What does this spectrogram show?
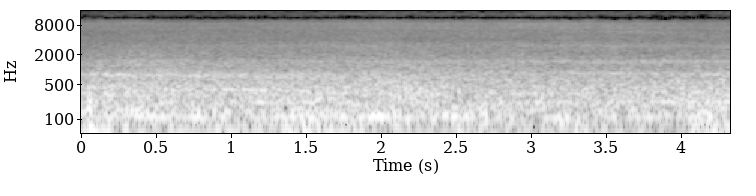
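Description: JR East E231-800 series electric commuter train pulling into the platform, its cars rumbling steadily past at close range.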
